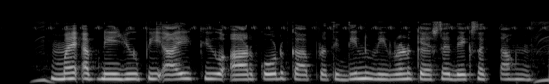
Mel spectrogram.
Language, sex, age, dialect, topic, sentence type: Hindi, female, 18-24, Awadhi Bundeli, banking, question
